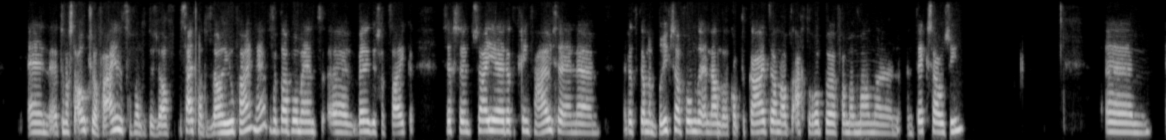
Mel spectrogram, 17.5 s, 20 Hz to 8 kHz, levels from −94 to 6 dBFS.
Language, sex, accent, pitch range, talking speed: Dutch, female, Dutch, 190-230 Hz, 245 wpm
